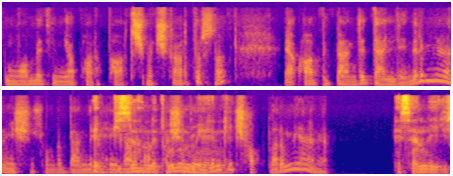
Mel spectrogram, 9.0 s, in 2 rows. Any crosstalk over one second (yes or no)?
yes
